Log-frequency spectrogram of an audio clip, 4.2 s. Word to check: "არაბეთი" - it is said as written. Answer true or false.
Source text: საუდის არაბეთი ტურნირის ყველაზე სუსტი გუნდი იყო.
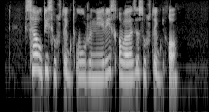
false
